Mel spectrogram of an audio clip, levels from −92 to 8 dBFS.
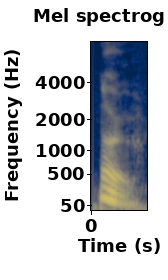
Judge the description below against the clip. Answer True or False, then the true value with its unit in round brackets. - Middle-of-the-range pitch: False (100 Hz)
